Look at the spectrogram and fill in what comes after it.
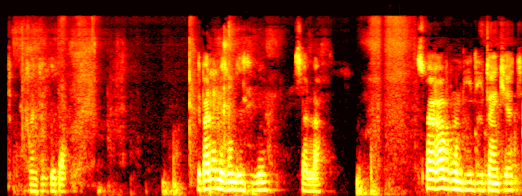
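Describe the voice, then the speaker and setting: Long pauses show up frequently. Between them, the pace is moderate. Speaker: livestream host reading chat. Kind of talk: live stream chat with viewers. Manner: whispering at times.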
